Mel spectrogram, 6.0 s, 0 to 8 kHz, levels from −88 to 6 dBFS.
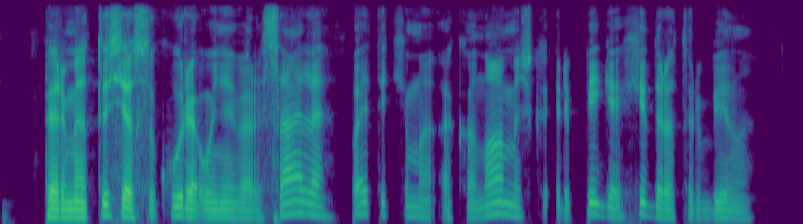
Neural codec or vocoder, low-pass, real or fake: none; 7.2 kHz; real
